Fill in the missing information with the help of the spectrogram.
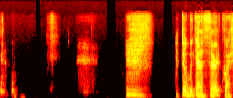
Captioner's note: laugh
